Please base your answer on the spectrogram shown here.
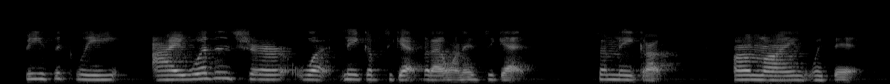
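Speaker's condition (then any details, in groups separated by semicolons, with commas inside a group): Cerebral palsy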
